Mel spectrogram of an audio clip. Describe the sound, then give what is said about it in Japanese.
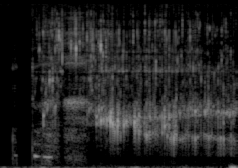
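Water pours steadily into a cup for about three seconds after a brief tap, the gurgling tone rising in pitch as the cup fills, with no voices. “お水とコップ。”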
